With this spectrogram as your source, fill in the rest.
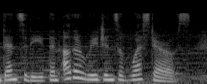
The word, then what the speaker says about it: Westeros: According to the TV series official pronunciation guide developed for the cast and crew, Westeros is pronounced Westeros, as opposed to Westeros, etc.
